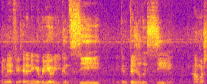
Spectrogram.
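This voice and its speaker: With noticeable background noise and audible room echo, a man of medium pitch speaks at a fairly quick pace. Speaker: toy reviewer youtuber. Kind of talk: casual rant to camera. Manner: soft-spoken, quiet; hesitant, many fillers.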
